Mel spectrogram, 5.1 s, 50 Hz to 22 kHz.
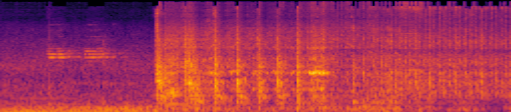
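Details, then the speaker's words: Mahindra Scorpio M2DI CR diesel, started after confirming the fuel pump switches on with the key: about two seconds of rhythmic cranking, then a steady, even idle. Normal diesel start. "गाड़ी start हो गई। ठीक है, इस तरह से आप अपना काम सही कर सकते हैं।"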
